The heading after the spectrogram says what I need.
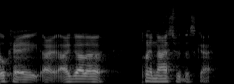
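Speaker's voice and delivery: ordinary delivery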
